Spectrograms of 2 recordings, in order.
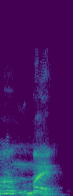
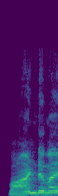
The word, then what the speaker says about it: वाङ्मय: ओम अक्षराद खिल वांगमय। वांडमय नहीं, डा नहीं है। वांगमय। वांग। ठीक है, वांगमय।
